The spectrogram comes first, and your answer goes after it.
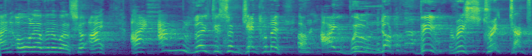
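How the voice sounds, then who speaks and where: Over crowd noise in the background, a man speaks in a raised, projected voice at an extremely high pitch. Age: 80s+. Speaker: actor. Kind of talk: interview answer.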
